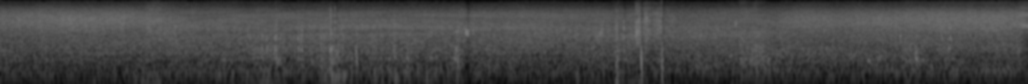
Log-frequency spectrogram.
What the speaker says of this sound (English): We've got waterfall, we've got a good sized stream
